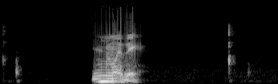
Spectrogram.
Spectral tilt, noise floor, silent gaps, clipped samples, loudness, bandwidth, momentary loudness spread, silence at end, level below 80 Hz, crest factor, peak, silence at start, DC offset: -7.5 dB/octave; -74 dBFS; none; under 0.1%; -15 LUFS; 11.5 kHz; 21 LU; 0.45 s; -52 dBFS; 18 dB; -2 dBFS; 0.9 s; under 0.1%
